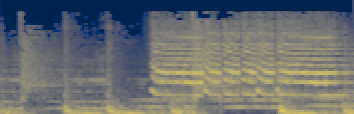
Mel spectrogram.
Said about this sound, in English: We need a new air horn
